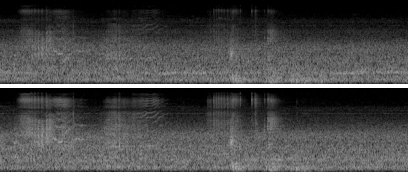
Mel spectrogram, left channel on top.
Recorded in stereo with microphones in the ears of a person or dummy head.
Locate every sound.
0.1 s a cupboard door: 20° right (ahead or behind), 1.4 m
